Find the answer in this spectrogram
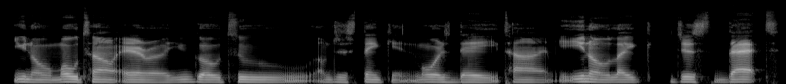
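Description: A man's voice: fairly low pitch, creaky, bright, forceful tone, smooth, no echo, studio quality. A man in his forties hosting a solo podcast as a music producer, talking in a rambling, easygoing way with lots of fillers and restarts. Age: 40s. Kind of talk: casual solo podcast talk.

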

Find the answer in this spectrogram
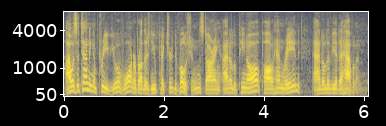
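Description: A man's voice: mid-range voice, lively intonation, fast, no room sound. A male announcer delivering scripted 1940s radio commercials in a polished, emphatic salesman's manner.

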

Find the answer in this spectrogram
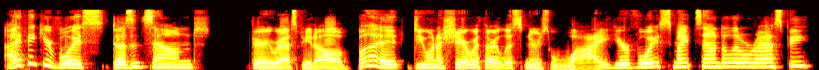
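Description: A man's voice: high-pitched, big pitch swings, normal speed, no room sound, clean studio sound. A man hosting a casual sports podcast, playful and jokey as he introduces his co-hosts. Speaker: podcast host.

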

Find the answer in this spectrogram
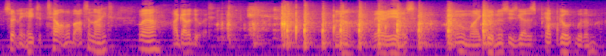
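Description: An actor playing a blustery, apologetic bachelor who flusters and stammers easily, in 1950s radio sitcom style. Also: male voice, lowish voice, normal speed, long pauses, heavy background noise, close to an everyday voice. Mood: regretful. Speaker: lead actor of a radio comedy series. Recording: muffled old radio broadcast.

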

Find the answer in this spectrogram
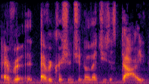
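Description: Bright-voiced, slightly hoarse man. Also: mid-range voice, little pitch movement, fast talker, slight background noise. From United States. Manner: rambling, lots of restarts and "um"s. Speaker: podcast co-host. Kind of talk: casual faith podcast chat.

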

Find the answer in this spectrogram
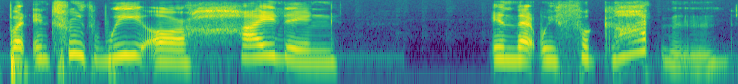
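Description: A woman speaking as an interview guest, explaining spiritual ideas in an earnest, measured way. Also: medium pitch, expressive, no echo, lo-fi sound. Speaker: interview guest, shamanic practitioner and author.

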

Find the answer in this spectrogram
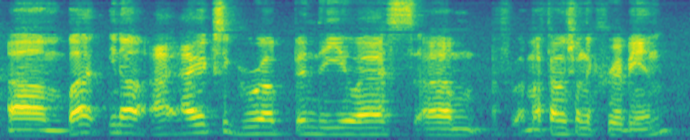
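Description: A young adult man with no regional accent, chatting relaxed with many fillers as a podcast guest. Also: mid-range voice, fairly quick, rough recording. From Dominica, raised in Houston, Texas. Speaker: podcast guest, app founder. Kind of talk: casual interview conversation.

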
